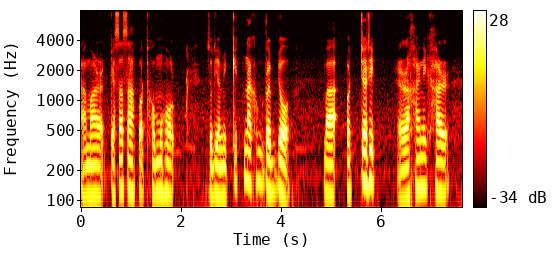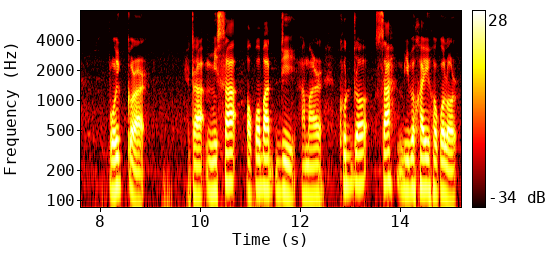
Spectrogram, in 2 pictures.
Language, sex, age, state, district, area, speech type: Assamese, male, 30-45, Assam, Jorhat, urban, spontaneous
